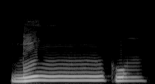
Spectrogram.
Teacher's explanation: Kalau kaf lantangnya rileks, istifal atau posisi lidah dalam keadaan terhampar biasa saja.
